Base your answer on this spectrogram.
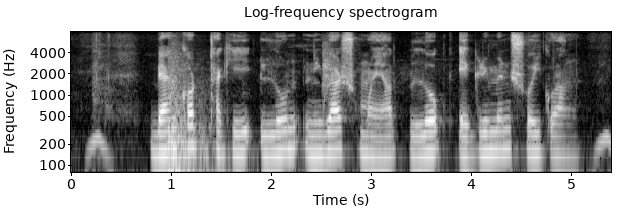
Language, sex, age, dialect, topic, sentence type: Bengali, male, <18, Rajbangshi, banking, statement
